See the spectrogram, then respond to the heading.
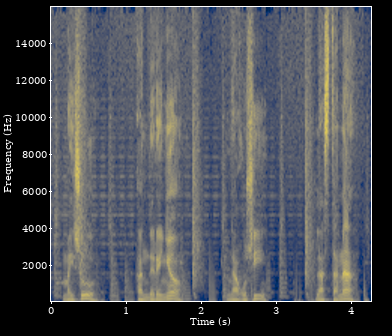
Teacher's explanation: En castellano no hay ningún cambio si llamas a Andrés, a Pepe o a tu madre o si los metes en una oración. En euskera simplemente se cambia el acento y aparece en la última sílaba. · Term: caso vocativo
